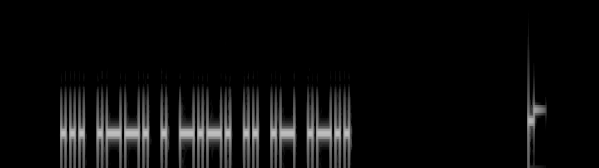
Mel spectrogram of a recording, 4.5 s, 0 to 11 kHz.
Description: Morse code, heard as a keyed tone, about 36 wpm, 700 Hz. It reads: SPECIAL
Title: Multi-letter Phonemes 35wpm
